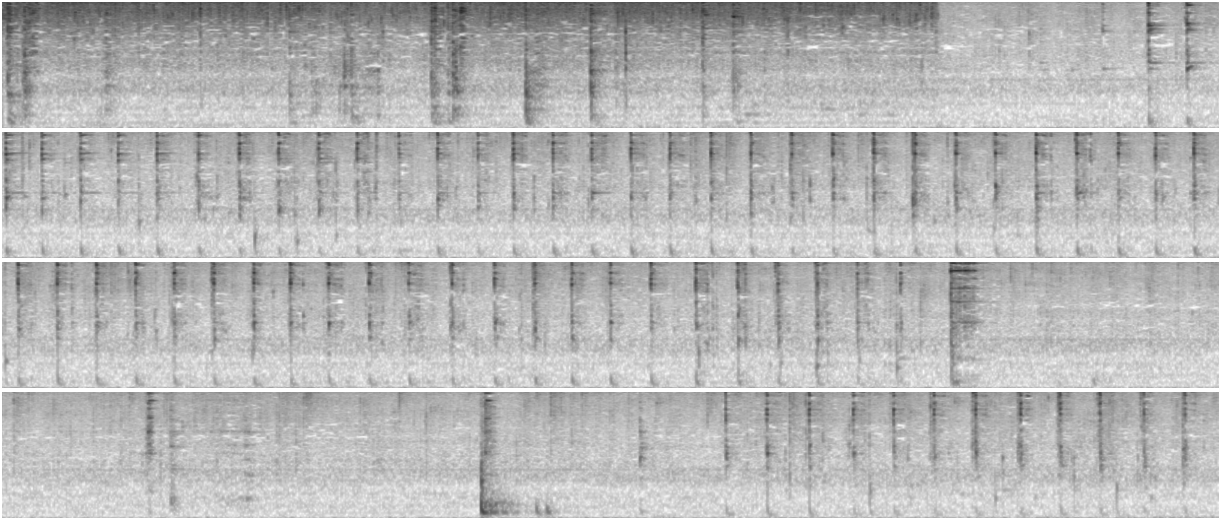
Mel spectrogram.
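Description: Onions fry in a pan for a Filipino ginisa ampalaya, a steady sizzle with a fast regular clatter of stirring. A loud hiss opens the sound before it settles, and no one speaks.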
